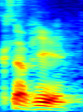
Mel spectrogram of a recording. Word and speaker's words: Xavier: My mom says Xavier. Xavier. So it's the French pronunciation, but it's fine.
